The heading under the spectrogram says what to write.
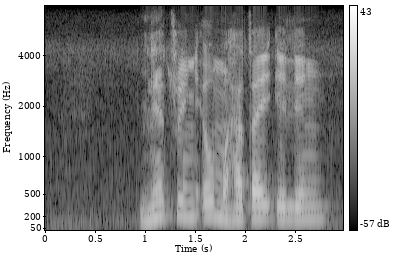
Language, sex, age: Southern Sotho, male, 22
